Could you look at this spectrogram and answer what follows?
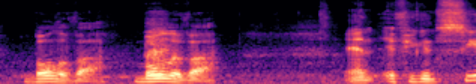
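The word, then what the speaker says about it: Bulova: But this is, I believe it's pronounced Boliva.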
